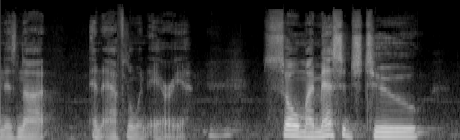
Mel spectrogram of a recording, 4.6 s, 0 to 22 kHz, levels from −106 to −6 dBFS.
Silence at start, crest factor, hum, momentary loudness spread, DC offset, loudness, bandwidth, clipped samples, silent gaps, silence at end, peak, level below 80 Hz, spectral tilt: 0 s; 18 dB; none; 23 LU; under 0.1%; -34 LUFS; 16 kHz; under 0.1%; none; 0.35 s; -16 dBFS; -68 dBFS; -6 dB/octave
